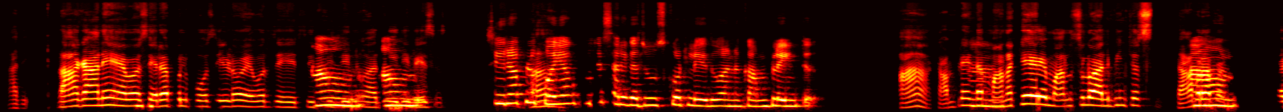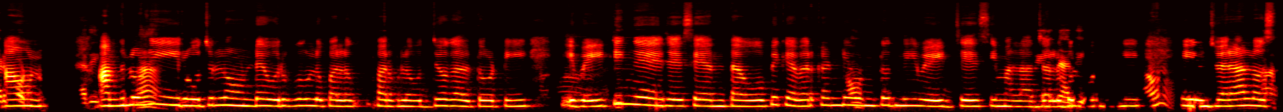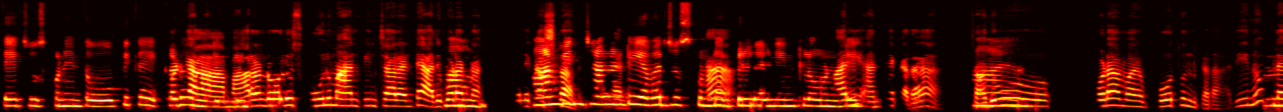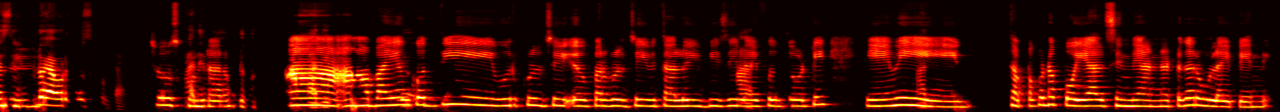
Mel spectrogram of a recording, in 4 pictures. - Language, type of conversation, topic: Telugu, podcast, అమ్మ చేతి వంటలతో సంబంధం ఉన్న మీకు గుర్తుండిపోయిన జ్ఞాపకం ఒకటి చెప్పగలరా?
- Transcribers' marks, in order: other background noise; distorted speech; static; throat clearing; in English: "కంప్లెయింట్"; in English: "వెయిట్"; in English: "ప్లస్"; giggle; unintelligible speech; in English: "బిజీ"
